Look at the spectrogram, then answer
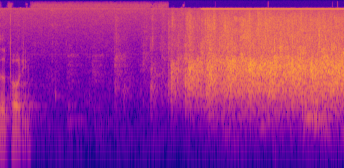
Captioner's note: applause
